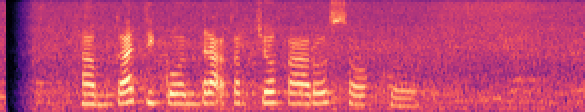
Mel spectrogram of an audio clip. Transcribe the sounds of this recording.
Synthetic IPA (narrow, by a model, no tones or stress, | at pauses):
hamkahd̪̥i̤kɔnt̪ɾaʔkərd̥ʒ̥ɔ̤kaɾosɔɡ̥ɔ̤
